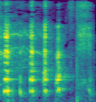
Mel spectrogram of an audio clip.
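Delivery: loud burst of laughter; sudden high, loud laugh. Real, not acted. Laughs at her own small struggles.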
